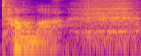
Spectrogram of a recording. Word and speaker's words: Tamashii: If you look at it, it looks like it's spelled Tamashii, but it's actually pronounced Tama.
